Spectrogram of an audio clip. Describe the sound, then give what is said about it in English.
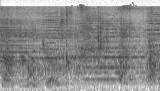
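Several dogs bark and growl in a steady, overlapping series of sharp bursts, fairly loud, over a constant noisy background. “You hear barks and growls start flooding the room as soon as the grate begins to move.”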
